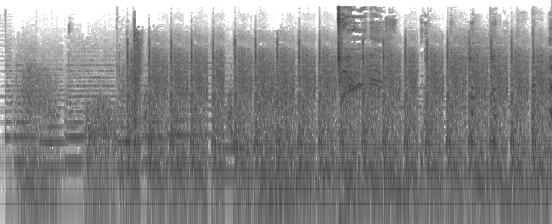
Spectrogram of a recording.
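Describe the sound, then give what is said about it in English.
Many rapid pistol gunshots from a Luger in an adventure video game cut down an enemy, with sharp, loud cracks in a fast, steady rhythm that continue almost the whole clip. “here's a sound of somebody getting bodied by the pistol.”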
